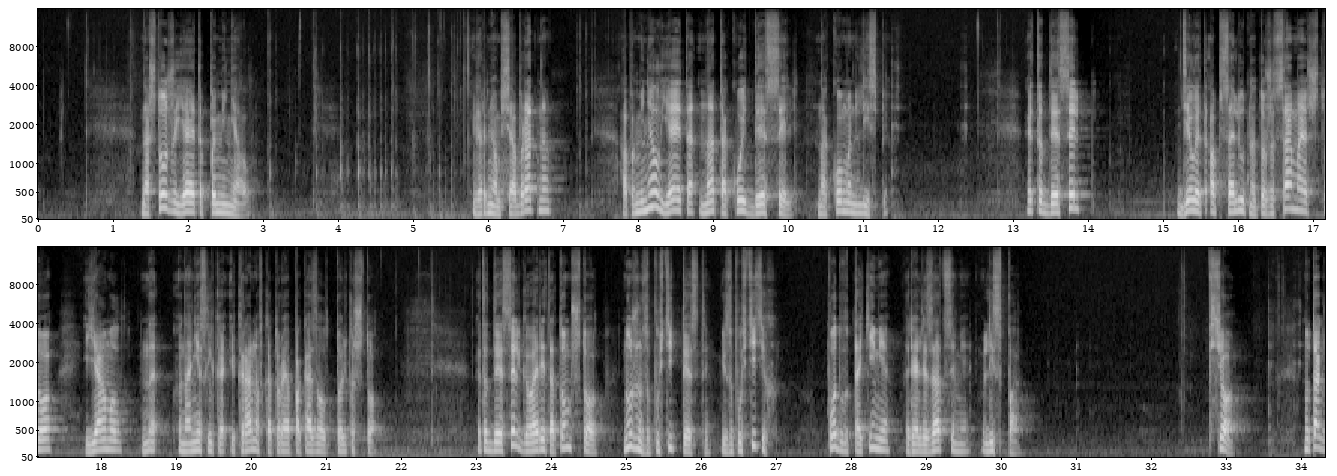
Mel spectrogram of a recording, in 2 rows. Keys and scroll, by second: 3.0 super+0, 3.6 super+=, 4.0 super+=, 5.3 alt+shift+,, 5.6 Down, 6.2 Tab, 6.6 Down, 7.1 Tab, 7.6 Down, 7.8 Down.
